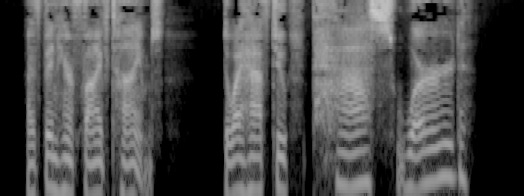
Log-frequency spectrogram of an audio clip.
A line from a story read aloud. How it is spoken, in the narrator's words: Virgil sighed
